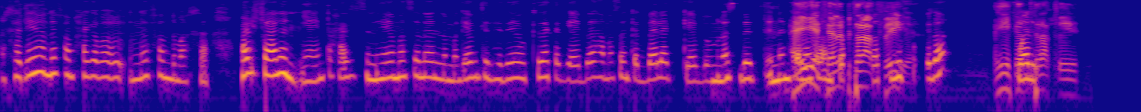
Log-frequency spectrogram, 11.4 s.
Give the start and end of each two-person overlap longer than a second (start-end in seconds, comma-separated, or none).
7.9-9.2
